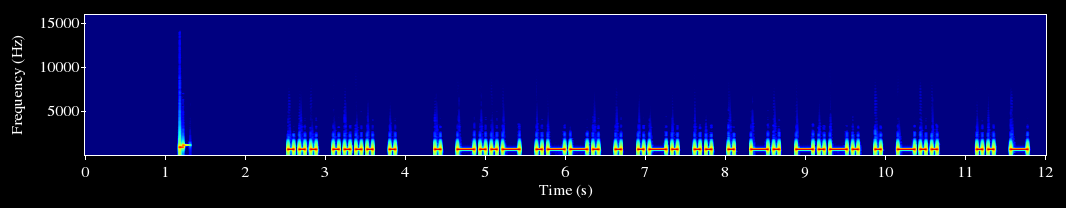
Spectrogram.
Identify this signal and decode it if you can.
Morse code, heard as a keyed tone, about 17 wpm, 700 Hz. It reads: SHE EXPERIENCED IT
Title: Sentences from Top 1100 Words 17wpm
